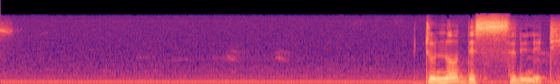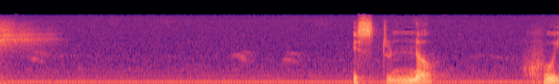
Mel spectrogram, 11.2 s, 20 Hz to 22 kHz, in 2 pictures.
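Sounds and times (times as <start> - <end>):
low hum: 0.0 - 11.1
crows cawing: 1.3 - 3.1, 5.4 - 6.4, 7.9 - 8.8, 10.3 - 10.8
speech: 4.3 - 5.8, 9.1 - 10.0, 11.0 - 11.1.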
